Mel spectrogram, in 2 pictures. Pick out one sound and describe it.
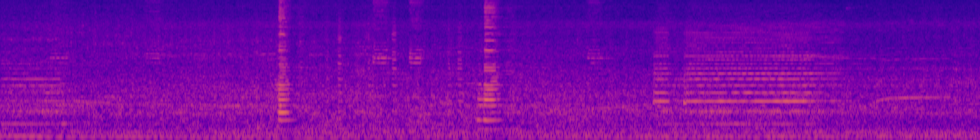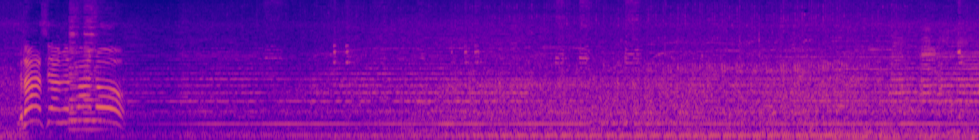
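Truck engines rumble as trucks roll slowly past.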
